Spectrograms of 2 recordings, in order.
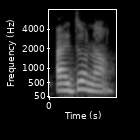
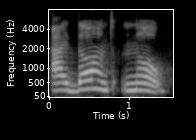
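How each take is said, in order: First: "Don't know" is shortened, dropping a sound. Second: Every sound of "don't know" is said. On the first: The speaker calls it right. "You say I do know" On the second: The speaker calls it wrong. "You don't say I don't know"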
